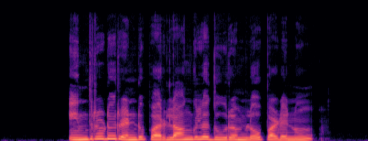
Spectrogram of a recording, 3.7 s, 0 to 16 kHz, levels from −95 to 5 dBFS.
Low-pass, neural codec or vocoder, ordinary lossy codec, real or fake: 14.4 kHz; none; none; real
